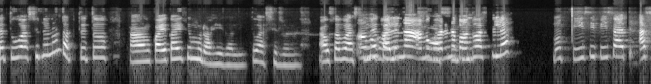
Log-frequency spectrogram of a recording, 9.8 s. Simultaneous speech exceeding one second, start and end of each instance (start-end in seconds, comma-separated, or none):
5.5-7.0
